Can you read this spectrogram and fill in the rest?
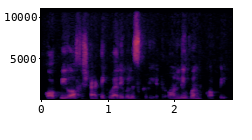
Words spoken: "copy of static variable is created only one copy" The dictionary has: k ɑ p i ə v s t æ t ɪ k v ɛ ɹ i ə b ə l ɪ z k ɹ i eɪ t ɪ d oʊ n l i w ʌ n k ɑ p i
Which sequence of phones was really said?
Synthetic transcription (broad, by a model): k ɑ p i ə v s t æ t ɪ k v ɛ ɹ i ə b ə l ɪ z k ɹ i eɪ t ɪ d oʊ n l i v ʌ n k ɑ p i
